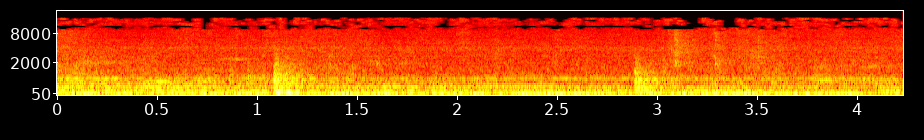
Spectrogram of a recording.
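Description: A steady low hum with two short knocks, one about a second in and one near three seconds.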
